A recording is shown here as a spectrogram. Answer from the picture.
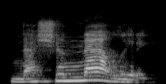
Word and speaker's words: nationality: just say nation nation look at the next one nationality nationality okay nationality this syllable right here and then this one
